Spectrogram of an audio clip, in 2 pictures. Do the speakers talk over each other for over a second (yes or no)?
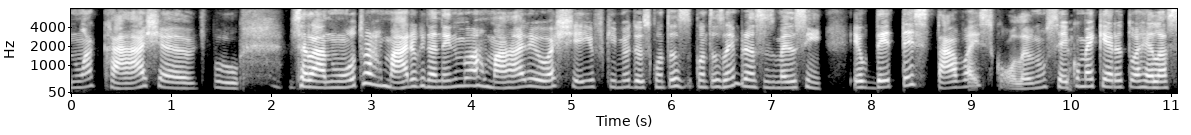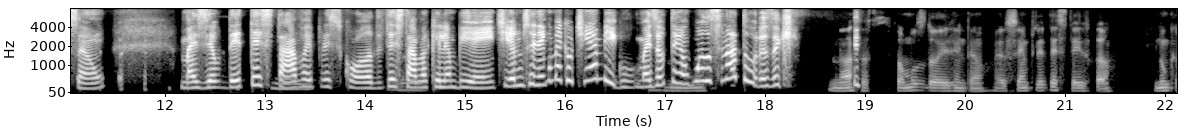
no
